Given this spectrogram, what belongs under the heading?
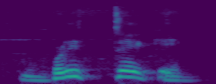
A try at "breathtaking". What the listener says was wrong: The first syllable. What's this? Breath. Not breathe, breath.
